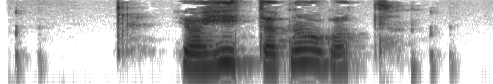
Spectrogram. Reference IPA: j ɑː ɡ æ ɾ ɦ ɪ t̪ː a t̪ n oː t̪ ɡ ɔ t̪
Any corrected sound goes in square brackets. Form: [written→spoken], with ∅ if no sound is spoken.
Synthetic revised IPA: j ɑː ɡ [æ→a] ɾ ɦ ɪ t̪ː a t̪ n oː [t̪→∅] ɡ ɔ t̪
